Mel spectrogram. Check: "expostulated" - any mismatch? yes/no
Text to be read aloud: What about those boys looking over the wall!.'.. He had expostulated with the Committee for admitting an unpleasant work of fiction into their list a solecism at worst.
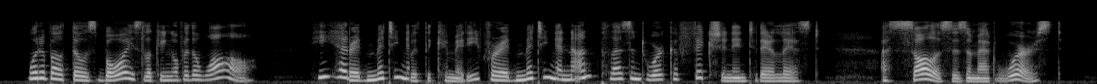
yes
